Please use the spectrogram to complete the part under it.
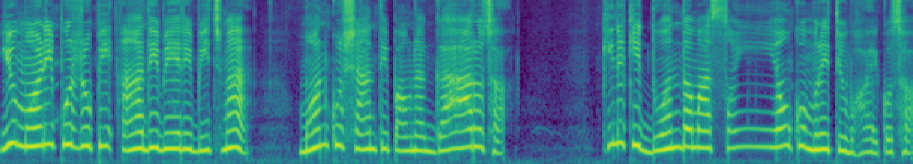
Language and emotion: Nepali, sad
